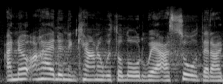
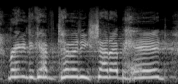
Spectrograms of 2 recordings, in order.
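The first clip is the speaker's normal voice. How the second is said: mock self-scolding; 6 semitones higher than usual. Preacher retells rebuking her own anxious mind, half-laughing. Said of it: "still having to go".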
